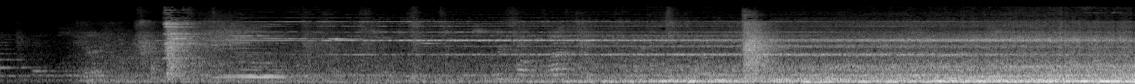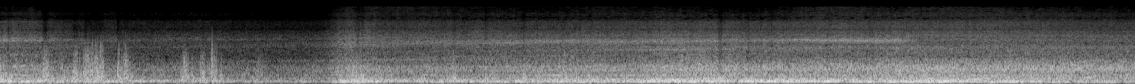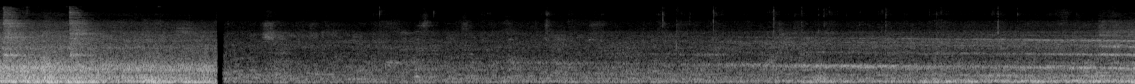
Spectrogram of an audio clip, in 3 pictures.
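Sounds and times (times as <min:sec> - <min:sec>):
train rumbling past: 0:02.0 - 0:24.9.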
